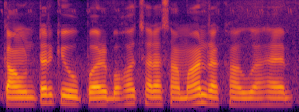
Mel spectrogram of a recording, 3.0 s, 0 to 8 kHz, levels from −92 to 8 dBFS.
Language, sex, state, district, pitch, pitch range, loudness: Hindi, male, Jharkhand, Garhwa, 140 Hz, 135-150 Hz, -18 LUFS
